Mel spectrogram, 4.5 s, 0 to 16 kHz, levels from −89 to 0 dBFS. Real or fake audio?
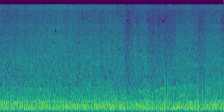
real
